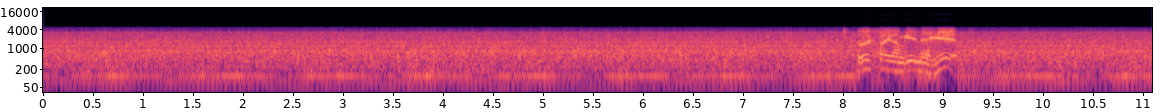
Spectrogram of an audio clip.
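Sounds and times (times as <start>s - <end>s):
air conditioning unit humming: 0.0s - 11.0s.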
